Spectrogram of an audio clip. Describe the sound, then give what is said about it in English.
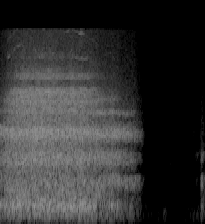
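A long, steady, deep inhale through the nose during a guided breathing exercise, airy, lasting about two seconds before stopping abruptly into silence, with a faint click at the very end. “Just one more time, breathing in through the nose.”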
